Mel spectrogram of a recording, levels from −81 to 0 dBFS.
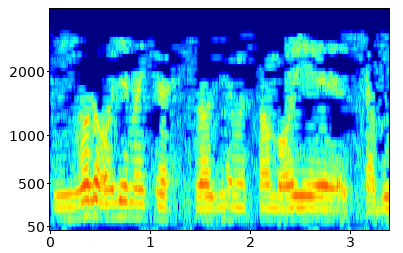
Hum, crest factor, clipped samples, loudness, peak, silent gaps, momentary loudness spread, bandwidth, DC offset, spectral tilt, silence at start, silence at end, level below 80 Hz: none; 16 dB; under 0.1%; -22 LUFS; -6 dBFS; none; 8 LU; 3.2 kHz; under 0.1%; -10.5 dB/octave; 0 s; 0 s; -66 dBFS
